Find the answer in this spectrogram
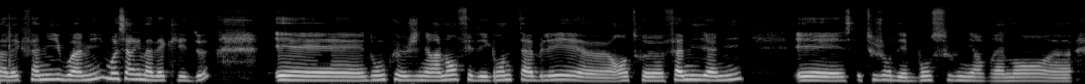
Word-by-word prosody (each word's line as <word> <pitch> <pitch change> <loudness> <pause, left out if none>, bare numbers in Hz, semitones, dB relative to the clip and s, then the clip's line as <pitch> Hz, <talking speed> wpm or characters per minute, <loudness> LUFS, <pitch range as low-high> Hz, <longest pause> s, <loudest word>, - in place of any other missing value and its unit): avec 190 0 0
famille 230 +1 0
ou 215 -1 +1
amis. 215 +10 +1
Moi, 265 -1 +2
ça 270 - +1
rime 235 -2 +1
avec 195 0 0
les 185 -1 -3
2 200 - -5 0.6
et 185 -3 +4
donc, 210 +4 -3
heu, 195 -2 +1
généralement, 195 +2 +1
on - - -4
fait 220 -2 -4
des 190 -1 +1
grandes 205 +3 -1
tablées, 200 0 +1
heu, 160 -2 -2
entre, 185 +5 -3 0.2
heu, - - -11
famille, 210 +2 +2
amis 210 +7 0 0.5
et 180 -2 +3
c'est 195 +2 -11
toujours 210 0 -5
des 175 -2 -1
bons 190 +4 -3
souvenirs 185 -4 -5
vraiment, 170 0 -5 0.2
heu. - - -6
195 Hz, 175 wpm, -23 LUFS, 180-210 Hz, 0.6 s, et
